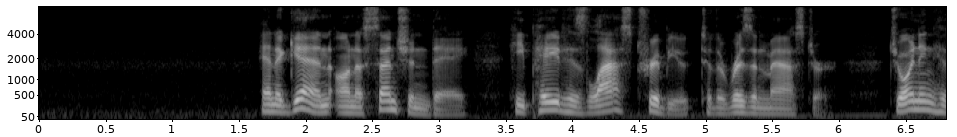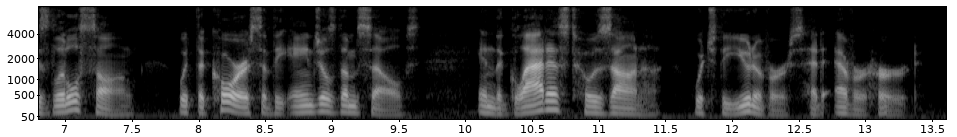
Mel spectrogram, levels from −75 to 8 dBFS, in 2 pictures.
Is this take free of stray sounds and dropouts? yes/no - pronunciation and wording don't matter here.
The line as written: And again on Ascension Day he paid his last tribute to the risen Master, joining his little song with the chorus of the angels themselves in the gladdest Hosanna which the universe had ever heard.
yes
